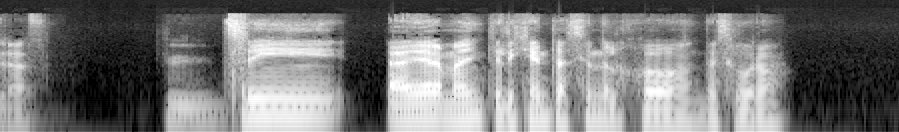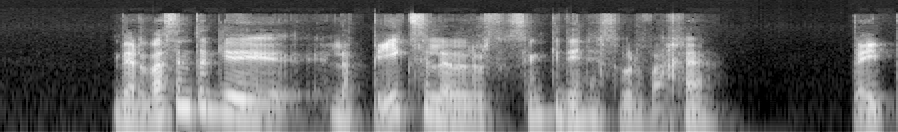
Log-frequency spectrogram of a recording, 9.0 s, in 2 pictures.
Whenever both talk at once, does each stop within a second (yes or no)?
yes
